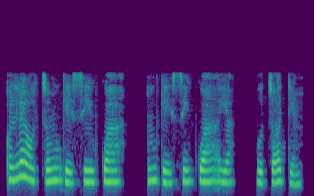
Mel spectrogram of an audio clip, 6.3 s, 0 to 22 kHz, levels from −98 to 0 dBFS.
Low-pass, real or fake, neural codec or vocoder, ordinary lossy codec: 5.4 kHz; real; none; none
